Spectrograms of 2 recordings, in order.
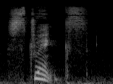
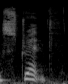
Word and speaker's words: strength: 你永远都不明白为什么要经历你所经历的事儿 until you see the strength 这个词我们也讲到过，就是里面这个字母 G 哈，应该是发清辅音的 k， strength until you see the strength。那当然这个词也是有两种发音，也可以发成 strength，就是不发出中间的这个 k 的发音也是可以的 strength。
